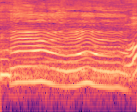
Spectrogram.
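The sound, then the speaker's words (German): Several voices together imitate a cow's moo, everyone in the group joining in, a sustained, slightly wavering low drone held for nearly two seconds, fairly loud, rising briefly at the end. “Wir brauchen ja noch Kühe. Wer kann Kühe machen? Wir können alle Kühe machen, oder?”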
